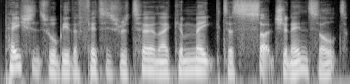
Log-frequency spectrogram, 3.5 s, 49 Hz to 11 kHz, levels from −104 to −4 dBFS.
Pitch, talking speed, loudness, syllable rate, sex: 105 Hz, 225 wpm, -20 LUFS, 5.2 syllables/s, male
